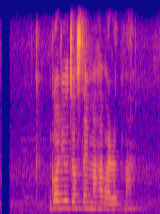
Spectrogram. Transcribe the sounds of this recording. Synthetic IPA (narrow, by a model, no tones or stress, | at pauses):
ɡʌɾjod͡zʌslajmʌɦabʱaɾʌt̪ma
